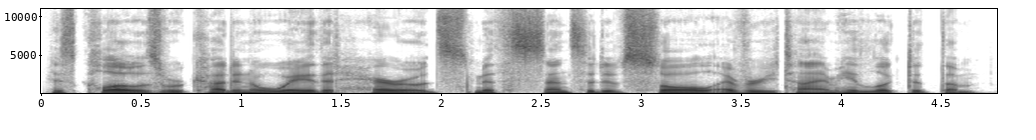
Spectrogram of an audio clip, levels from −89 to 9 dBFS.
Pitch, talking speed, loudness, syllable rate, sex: 100 Hz, 225 wpm, -17 LUFS, 6.1 syllables/s, male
